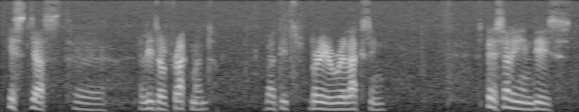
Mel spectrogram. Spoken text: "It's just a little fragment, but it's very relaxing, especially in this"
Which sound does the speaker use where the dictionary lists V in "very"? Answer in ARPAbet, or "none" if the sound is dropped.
V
